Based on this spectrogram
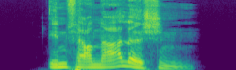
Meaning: inflection of infernalisch: 1. strong genitive masculine/neuter singular 2. weak/mixed genitive/dative all-gender singular 3. strong/weak/mixed accusative masculine singular 4. strong dative plural
- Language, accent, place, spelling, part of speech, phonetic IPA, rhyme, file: German, Germany, Berlin, infernalischen, adjective, [ɪnfɛʁˈnaːlɪʃn̩], -aːlɪʃn̩, De-infernalischen.ogg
